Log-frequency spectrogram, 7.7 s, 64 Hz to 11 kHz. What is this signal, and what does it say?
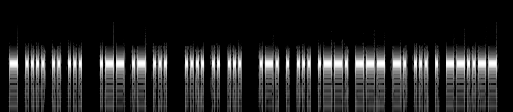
Morse code, heard as a keyed tone, about 30 wpm, 600 Hz. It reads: THIS WAS HIS RESPONSE,
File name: learning center / tower trouble / tower trouble 30wpm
